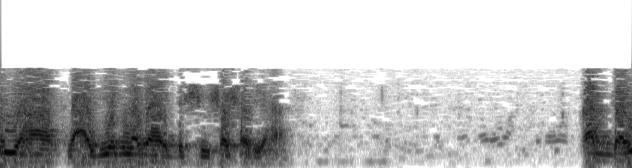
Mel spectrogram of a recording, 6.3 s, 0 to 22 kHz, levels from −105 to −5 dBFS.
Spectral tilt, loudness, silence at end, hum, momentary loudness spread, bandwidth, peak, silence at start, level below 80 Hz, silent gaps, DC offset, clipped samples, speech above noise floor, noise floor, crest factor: -8 dB/octave; -15 LUFS; 0 s; none; 8 LU; 5 kHz; -4 dBFS; 0 s; -48 dBFS; none; under 0.1%; under 0.1%; 49 dB; -63 dBFS; 14 dB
